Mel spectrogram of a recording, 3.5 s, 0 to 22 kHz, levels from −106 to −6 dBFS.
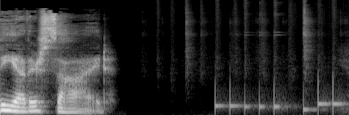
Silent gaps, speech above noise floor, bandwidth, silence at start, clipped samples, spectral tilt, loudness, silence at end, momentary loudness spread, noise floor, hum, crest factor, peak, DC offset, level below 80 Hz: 1.25-1.41 s; 44 dB; 16.5 kHz; 0 s; under 0.1%; -4.5 dB/octave; -24 LUFS; 0.1 s; 25 LU; -68 dBFS; none; 20 dB; -8 dBFS; under 0.1%; -70 dBFS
